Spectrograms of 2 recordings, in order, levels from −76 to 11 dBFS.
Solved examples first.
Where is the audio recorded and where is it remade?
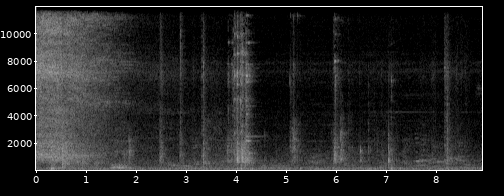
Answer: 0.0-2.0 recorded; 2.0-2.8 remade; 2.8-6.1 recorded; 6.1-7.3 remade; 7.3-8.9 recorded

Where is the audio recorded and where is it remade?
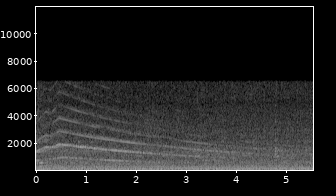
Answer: 0.0-5.5 recorded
